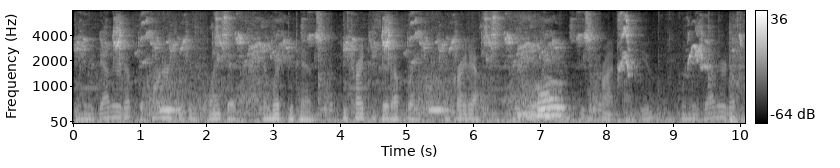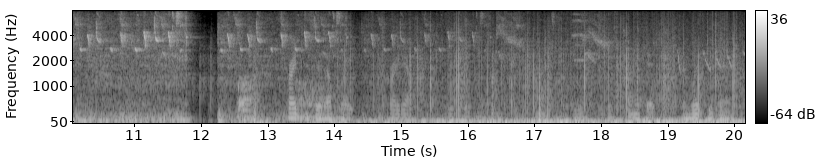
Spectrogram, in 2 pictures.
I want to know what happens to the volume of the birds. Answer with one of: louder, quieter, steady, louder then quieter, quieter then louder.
quieter.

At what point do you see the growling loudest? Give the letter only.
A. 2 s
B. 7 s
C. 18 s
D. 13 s
B.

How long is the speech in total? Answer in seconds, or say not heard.
17 s.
